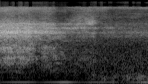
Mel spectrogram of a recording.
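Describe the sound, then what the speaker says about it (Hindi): A pressure cooker holding aloo matar curry lets off its steam in a loud, close, continuous hiss that fades slightly toward the end, alone. "फ्लेम को ऑफ कर देंगे और कुकर का सारा प्रेशर निकाल देंगे।"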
